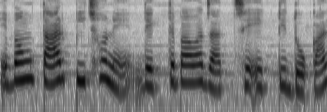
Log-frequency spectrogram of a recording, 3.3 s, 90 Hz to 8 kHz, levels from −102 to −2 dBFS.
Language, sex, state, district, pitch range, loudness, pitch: Bengali, female, West Bengal, Jhargram, 250-315 Hz, -16 LUFS, 280 Hz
